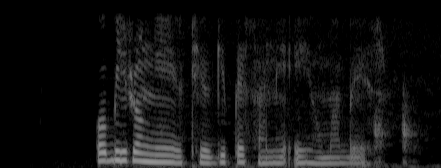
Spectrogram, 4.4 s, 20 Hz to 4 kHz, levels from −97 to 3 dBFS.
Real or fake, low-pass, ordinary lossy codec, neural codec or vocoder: fake; 3.6 kHz; none; vocoder, 44.1 kHz, 128 mel bands every 256 samples, BigVGAN v2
